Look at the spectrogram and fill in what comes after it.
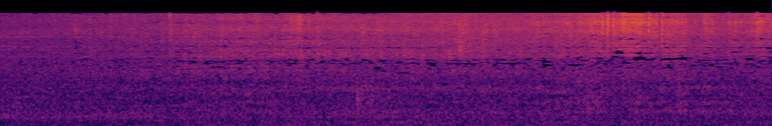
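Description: Potatoes and okra sizzling in a kadhai over a lit gas burner: a steady hiss, a little louder about four seconds in.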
